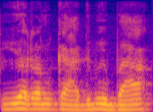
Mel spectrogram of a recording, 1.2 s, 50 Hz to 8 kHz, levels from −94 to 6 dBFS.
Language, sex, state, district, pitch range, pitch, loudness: Bhojpuri, male, Bihar, Muzaffarpur, 130-135 Hz, 135 Hz, -14 LUFS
